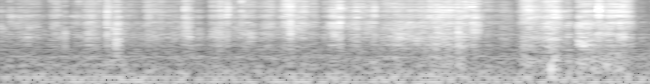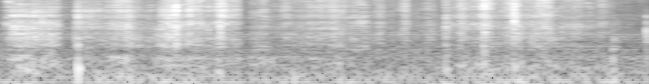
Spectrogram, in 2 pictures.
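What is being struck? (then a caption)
Thermal paper receipt. A white thermal paper receipt is crumpled small in the fingertips, then partly unfolded and stretched between both hands. It makes a dense, bright crinkling with sharp crackles and short tearing-like rasps, mostly high in pitch, with little low end.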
